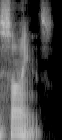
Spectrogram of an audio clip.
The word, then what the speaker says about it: sign: you go into sin that's why the g is silent it is sin and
